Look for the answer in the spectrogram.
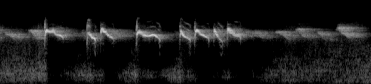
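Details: Caged Oriental white-eye singing amid rainy weather, a continuous high warble of quick chirps, roughly two notes a second, with slight low background noise.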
